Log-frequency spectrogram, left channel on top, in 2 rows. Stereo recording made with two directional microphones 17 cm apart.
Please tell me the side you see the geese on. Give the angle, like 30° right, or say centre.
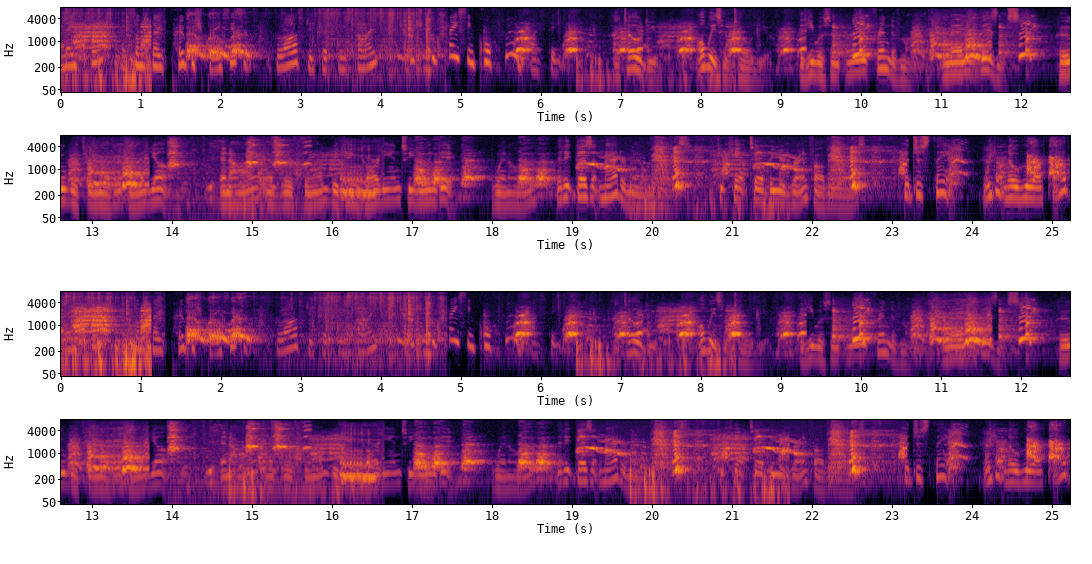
40° right.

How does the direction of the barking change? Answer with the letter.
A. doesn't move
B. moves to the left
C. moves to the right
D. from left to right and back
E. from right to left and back
A.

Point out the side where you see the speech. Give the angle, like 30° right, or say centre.
40° left.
